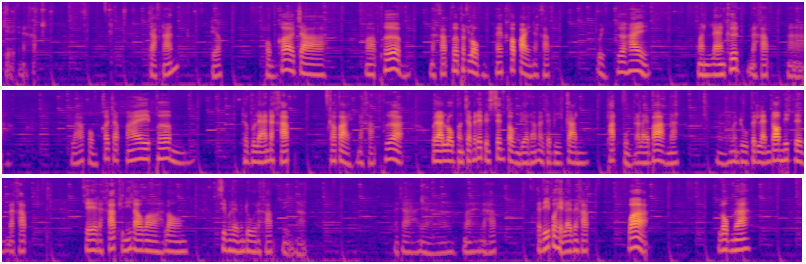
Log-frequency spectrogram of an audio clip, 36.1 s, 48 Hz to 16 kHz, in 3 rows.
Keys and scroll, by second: 0.5 2, 1.0 3, 2.0 2, 30.7 3.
